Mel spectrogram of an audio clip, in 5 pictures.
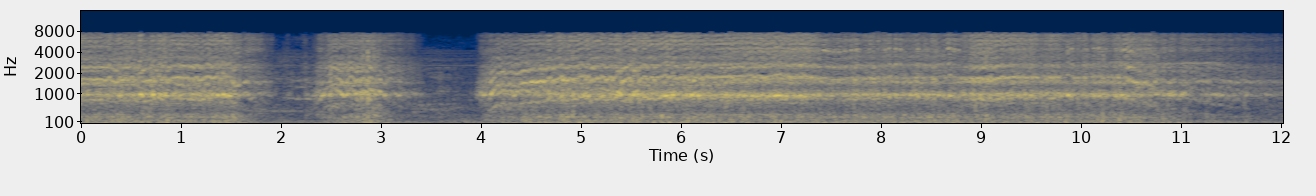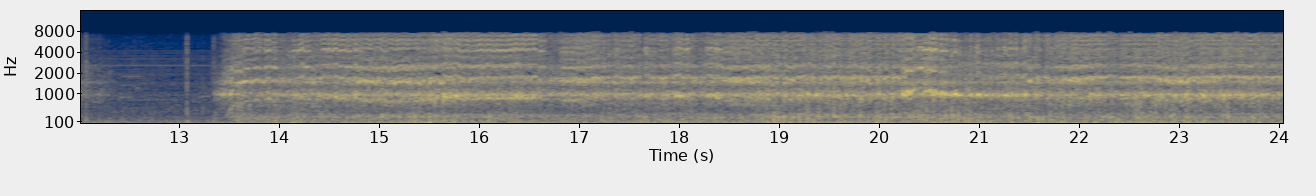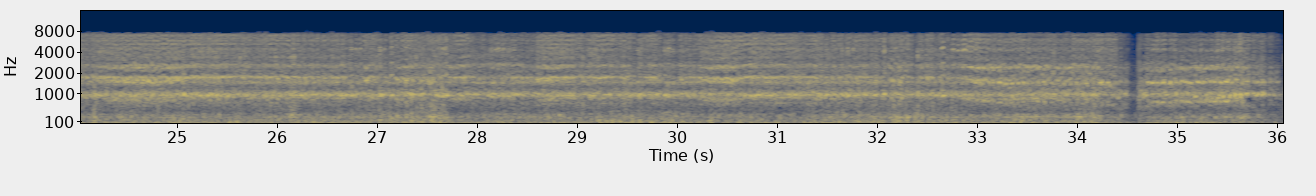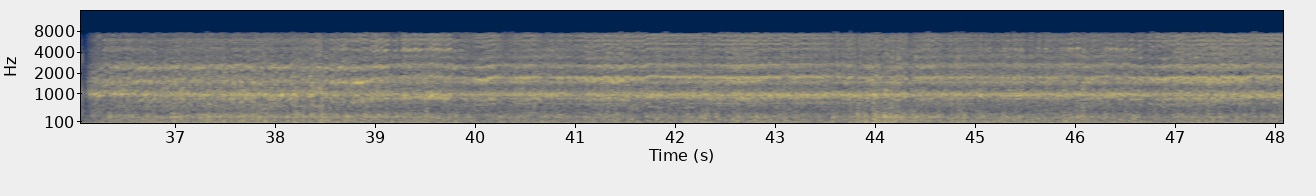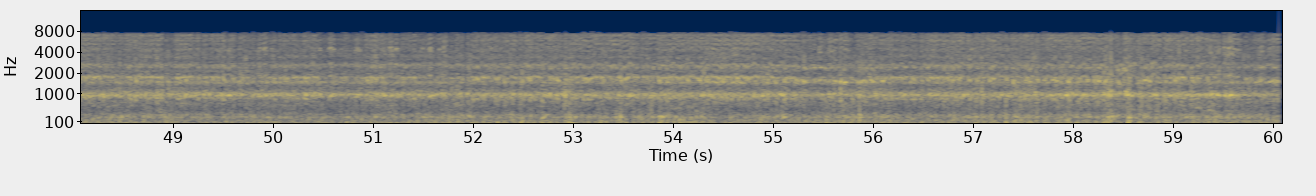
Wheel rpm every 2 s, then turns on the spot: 180, 60, 140, 220, 220, 90, 30, 200, 220, 220, 240, 220, 230, 230, 230, 230, 220, 130, 140, 210, 220, 230, 230, 230, 230, 230, 230, 220, 230, 230.
none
